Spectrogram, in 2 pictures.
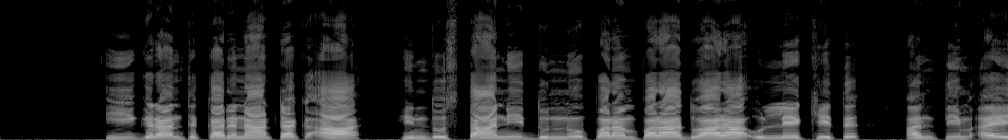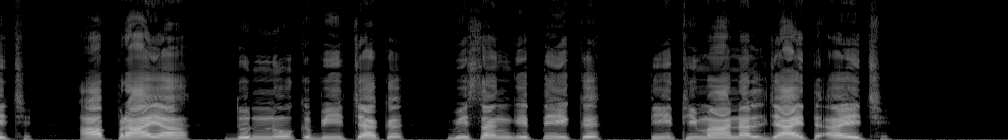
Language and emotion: Maithili, neutral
